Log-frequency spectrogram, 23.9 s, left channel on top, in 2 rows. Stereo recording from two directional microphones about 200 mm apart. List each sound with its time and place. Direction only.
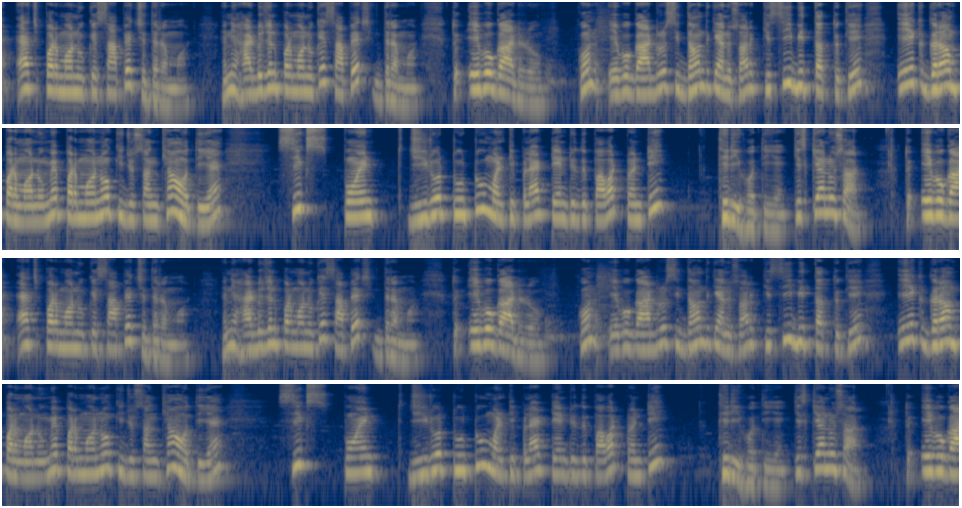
0.2 s speech: 35° left (ahead or behind)
7.2 s speech: 40° left (ahead or behind)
